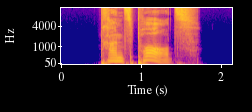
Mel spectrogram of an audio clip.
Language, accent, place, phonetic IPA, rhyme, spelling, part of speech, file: German, Germany, Berlin, [tʁansˈpɔʁt͡s], -ɔʁt͡s, Transports, noun, De-Transports.ogg
- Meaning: genitive singular of Transport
